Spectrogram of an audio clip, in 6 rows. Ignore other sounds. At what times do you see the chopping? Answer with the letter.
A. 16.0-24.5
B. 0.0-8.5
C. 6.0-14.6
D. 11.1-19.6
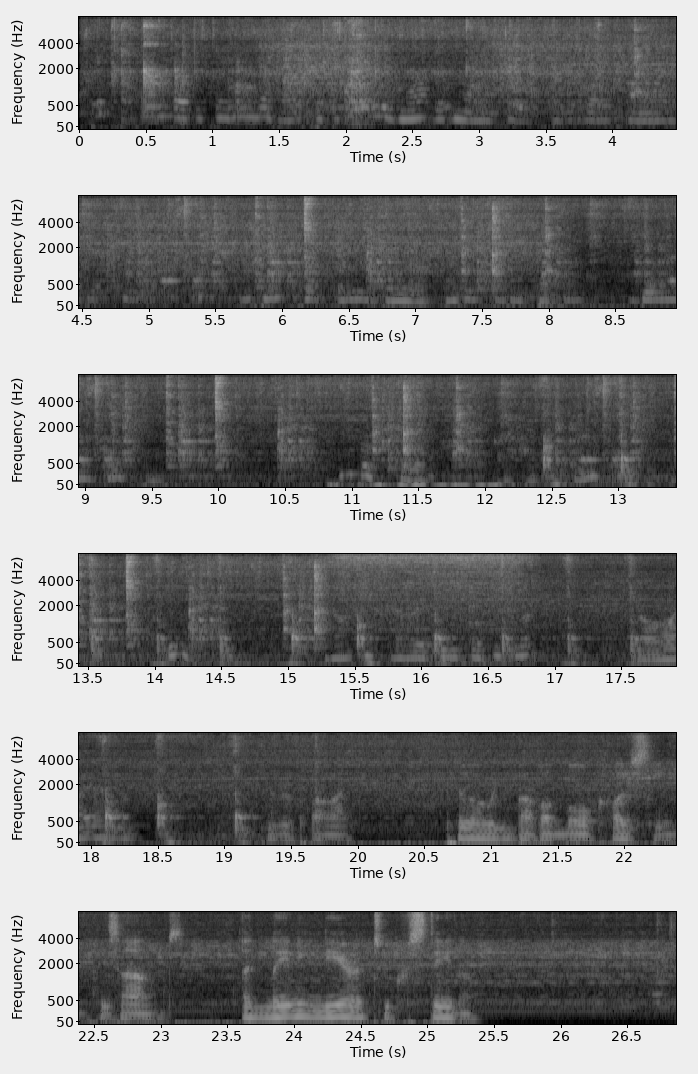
D.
